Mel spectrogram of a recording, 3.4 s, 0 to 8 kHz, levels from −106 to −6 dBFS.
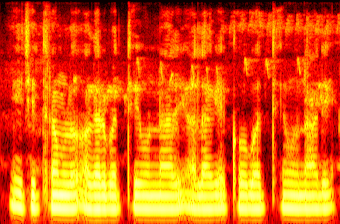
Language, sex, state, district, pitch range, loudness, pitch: Telugu, male, Telangana, Mahabubabad, 130-140 Hz, -18 LUFS, 135 Hz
